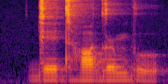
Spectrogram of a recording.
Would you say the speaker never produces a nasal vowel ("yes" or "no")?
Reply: yes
